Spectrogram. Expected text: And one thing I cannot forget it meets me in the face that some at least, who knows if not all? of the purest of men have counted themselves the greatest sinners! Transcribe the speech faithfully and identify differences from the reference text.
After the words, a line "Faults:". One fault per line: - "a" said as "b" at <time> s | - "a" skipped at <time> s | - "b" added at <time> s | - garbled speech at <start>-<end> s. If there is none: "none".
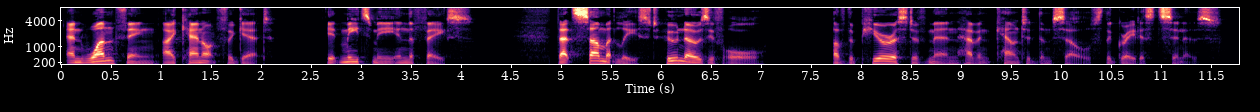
And one thing I cannot forget it meets me in the face that some at least, who knows if all? of the purest of men haven't counted themselves the greatest sinners!
Faults:
- "not" skipped at 6.6 s
- "have" said as "haven't" at 9.0 s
